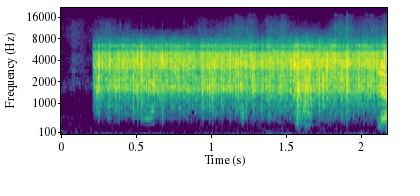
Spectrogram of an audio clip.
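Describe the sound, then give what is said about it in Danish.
Crackling playback of the first phonograph cylinder kicks in abruptly with dense, thin-sounding surface hiss and crackle that holds steady and fairly loud for a couple of seconds. “Den første valse lyder sådan her.”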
